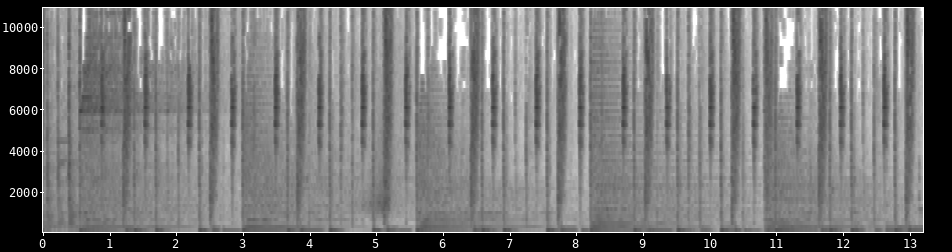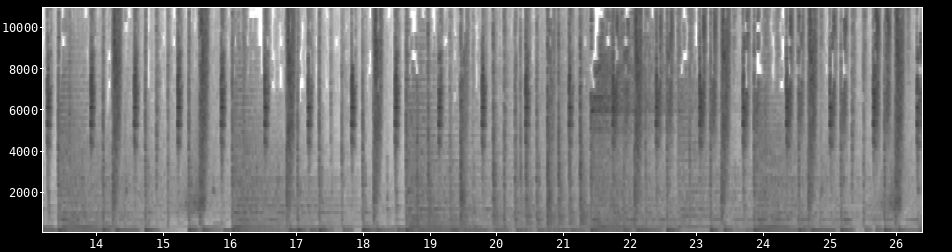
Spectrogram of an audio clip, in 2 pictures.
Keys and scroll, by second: 2.5 n, 4.9 o, 4.9 ctrl+a, 6.0-8.1 typing, 11.0-12.6 typing, 13.7 ctrl+a.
